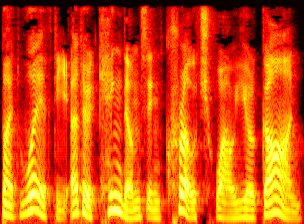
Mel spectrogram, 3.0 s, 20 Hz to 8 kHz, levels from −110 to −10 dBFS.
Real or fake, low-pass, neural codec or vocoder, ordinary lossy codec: real; 7.2 kHz; none; MP3, 48 kbps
